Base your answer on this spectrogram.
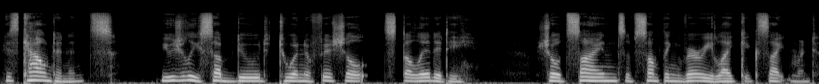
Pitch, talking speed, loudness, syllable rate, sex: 155 Hz, 110 wpm, -20 LUFS, 4.7 syllables/s, male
